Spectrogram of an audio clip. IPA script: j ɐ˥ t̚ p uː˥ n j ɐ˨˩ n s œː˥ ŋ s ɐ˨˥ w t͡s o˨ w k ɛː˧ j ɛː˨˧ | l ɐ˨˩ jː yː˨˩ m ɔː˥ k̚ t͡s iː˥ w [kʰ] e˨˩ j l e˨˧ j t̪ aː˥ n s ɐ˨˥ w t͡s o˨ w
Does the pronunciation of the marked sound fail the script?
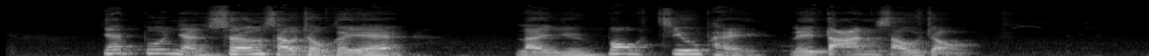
yes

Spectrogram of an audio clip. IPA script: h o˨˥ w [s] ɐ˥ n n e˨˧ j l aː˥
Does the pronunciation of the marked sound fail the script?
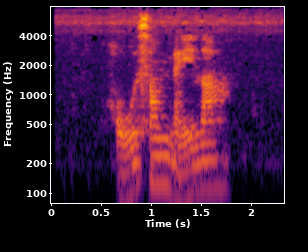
no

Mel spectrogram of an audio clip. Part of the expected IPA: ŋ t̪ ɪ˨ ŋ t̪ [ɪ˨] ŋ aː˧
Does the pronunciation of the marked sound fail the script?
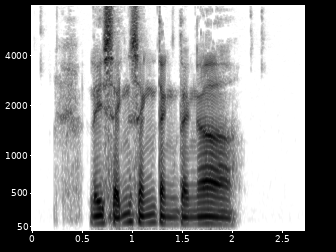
no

